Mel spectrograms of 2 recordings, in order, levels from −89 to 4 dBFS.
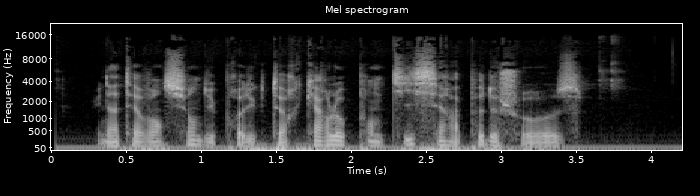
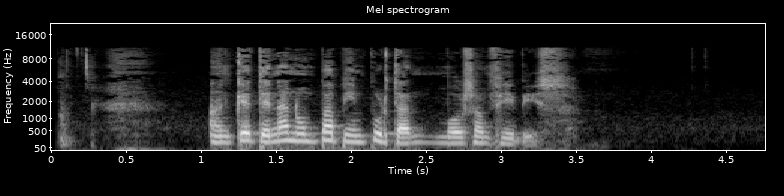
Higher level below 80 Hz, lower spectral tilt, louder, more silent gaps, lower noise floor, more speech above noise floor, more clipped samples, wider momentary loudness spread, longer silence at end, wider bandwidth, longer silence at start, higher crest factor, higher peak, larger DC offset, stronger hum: first, -36 dBFS vs -50 dBFS; second, -3.5 dB/octave vs -5 dB/octave; second, -22 LUFS vs -17 LUFS; neither; second, -44 dBFS vs -67 dBFS; second, 22 dB vs 51 dB; neither; second, 10 LU vs 21 LU; second, 0.2 s vs 1.3 s; first, 16 kHz vs 11.5 kHz; about the same, 0.05 s vs 0.05 s; about the same, 20 dB vs 18 dB; second, -4 dBFS vs 0 dBFS; neither; neither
